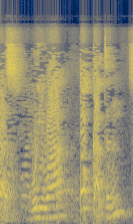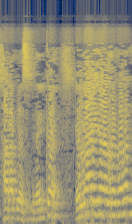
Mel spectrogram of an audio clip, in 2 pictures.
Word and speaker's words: Elijah: 엘리야가 엘리야의 엘리야. 이 J 발음이 J 발음이 이 예루살렘 중동지방 이쪽으로 가면 이제 독일어도 거의 비슷하게 발음이 되는데 이하 발음이 엘리야 거긴 그렇게 얘기하고 영어식으로 하면 엘라이자 다 같이 엘라이자 그러는데 엘리사 또 있지 엘리사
